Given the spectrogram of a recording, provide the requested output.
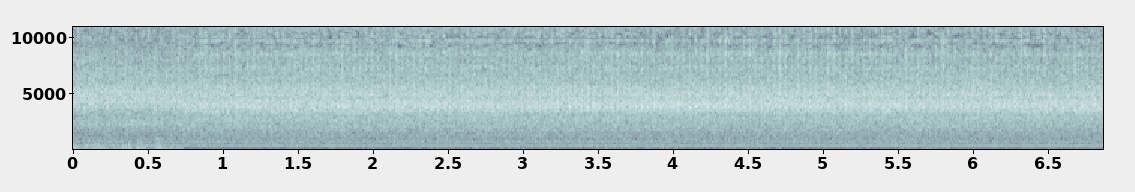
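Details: Honda City at idle after A/C repair (compressor had stopped working; new clutch plate, compressor oil changed, new drier and belt), both fans normal: smooth steady hum and even A/C hiss, no rattles or clutch chatter; compressor running normally.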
